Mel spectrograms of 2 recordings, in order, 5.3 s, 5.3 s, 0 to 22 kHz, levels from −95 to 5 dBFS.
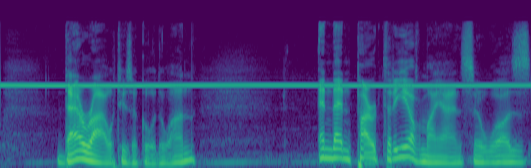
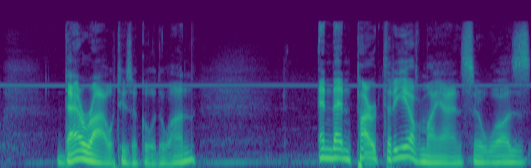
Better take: second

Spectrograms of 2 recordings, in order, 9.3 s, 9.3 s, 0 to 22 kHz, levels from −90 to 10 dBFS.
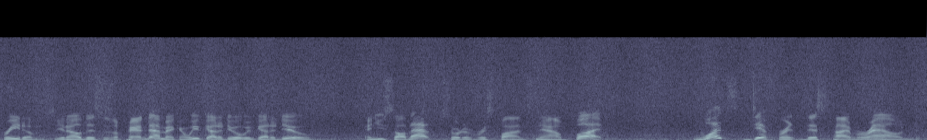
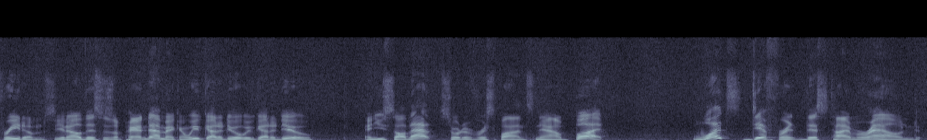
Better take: second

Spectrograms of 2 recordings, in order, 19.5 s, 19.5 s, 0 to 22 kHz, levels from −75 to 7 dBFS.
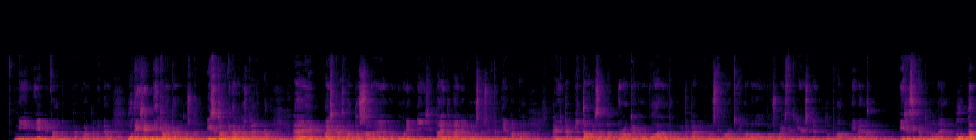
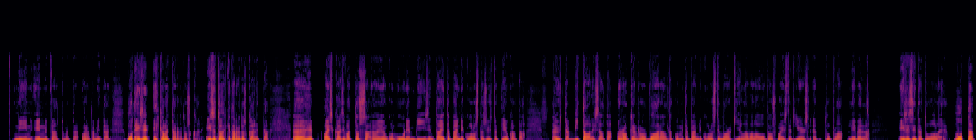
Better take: second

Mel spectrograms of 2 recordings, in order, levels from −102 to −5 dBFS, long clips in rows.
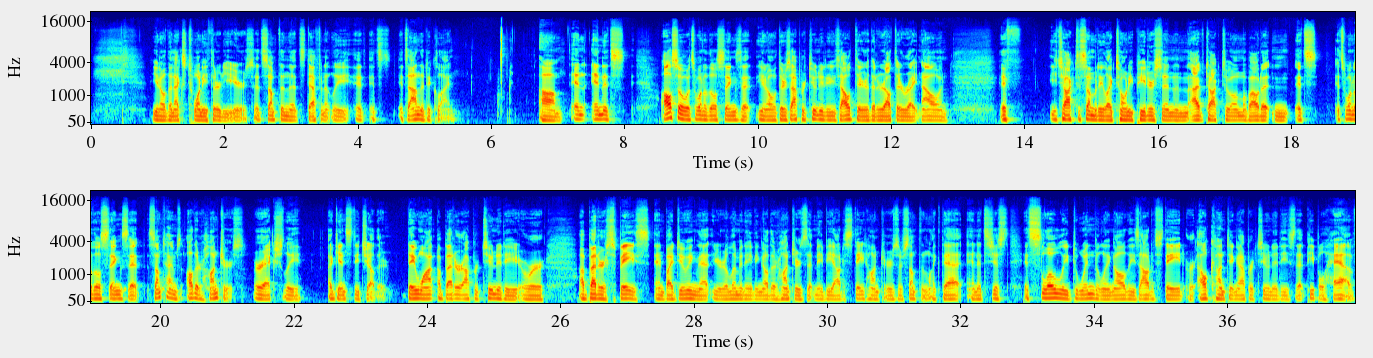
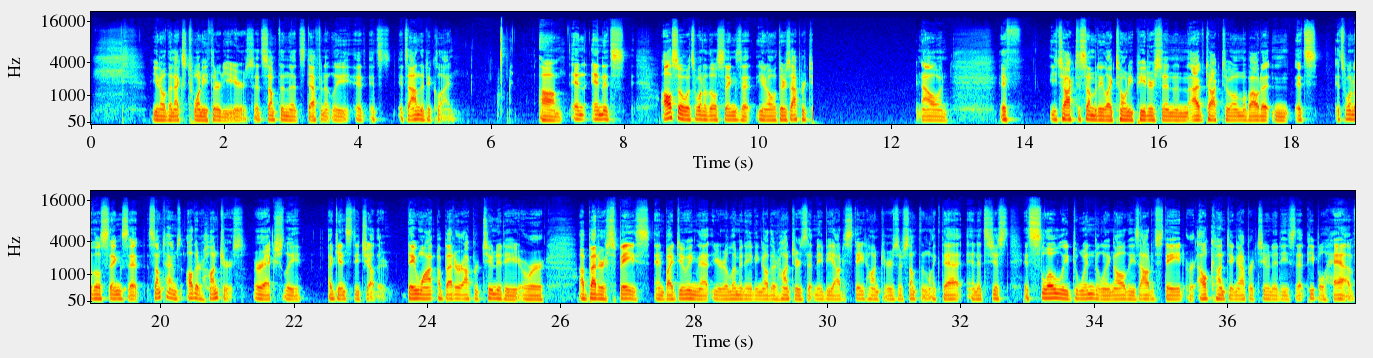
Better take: first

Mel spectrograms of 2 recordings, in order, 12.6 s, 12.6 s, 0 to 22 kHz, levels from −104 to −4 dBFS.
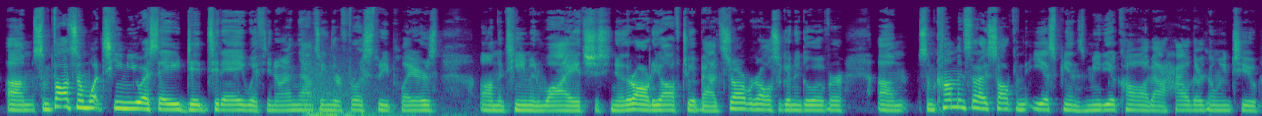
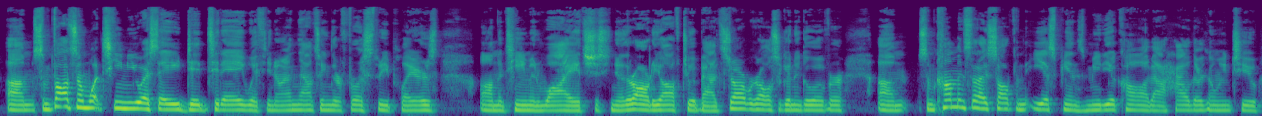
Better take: second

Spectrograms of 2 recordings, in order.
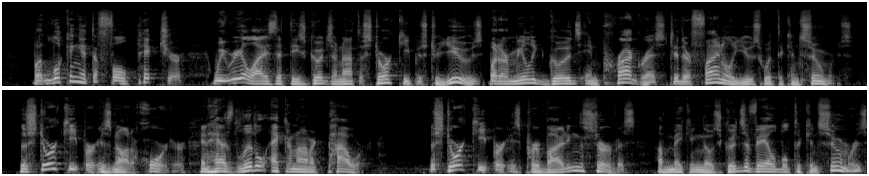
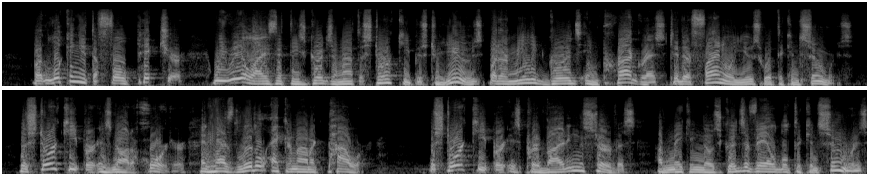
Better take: first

